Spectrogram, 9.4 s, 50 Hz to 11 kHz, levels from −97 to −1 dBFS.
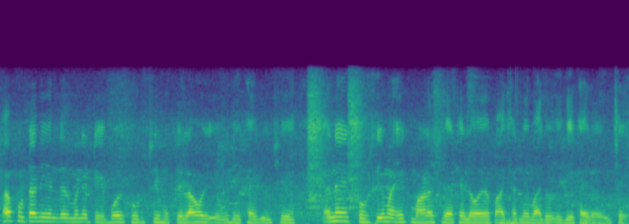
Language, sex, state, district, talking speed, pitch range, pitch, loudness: Gujarati, male, Gujarat, Gandhinagar, 160 wpm, 145-180 Hz, 155 Hz, -19 LUFS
